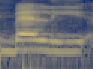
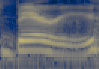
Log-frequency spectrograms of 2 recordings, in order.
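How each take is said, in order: First: The middle consonant sounds like an L. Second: The middle consonant sounds like an R. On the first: This is how it is said in Japanese. "in Japanese they say belly" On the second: This is how it is said in English. "but in English it's berry"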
